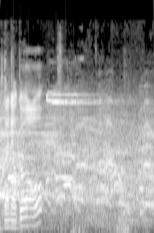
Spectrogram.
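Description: A referee's whistle blows once in a short steady blast.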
